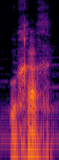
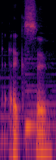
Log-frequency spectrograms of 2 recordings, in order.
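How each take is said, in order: First: The name is said with Russian pronunciation. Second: The name is said with English pronunciation. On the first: "more like Cyrillic pronunciation" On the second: "the way I'm doing it in English"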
